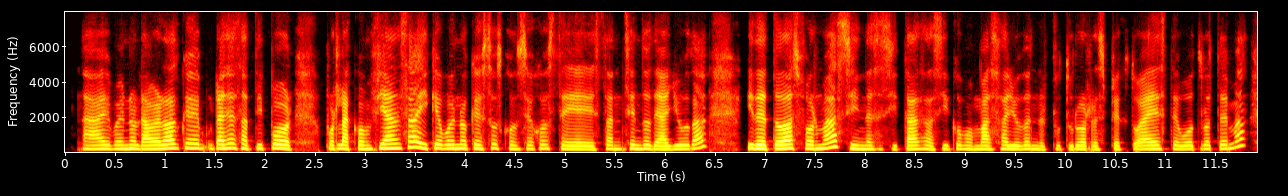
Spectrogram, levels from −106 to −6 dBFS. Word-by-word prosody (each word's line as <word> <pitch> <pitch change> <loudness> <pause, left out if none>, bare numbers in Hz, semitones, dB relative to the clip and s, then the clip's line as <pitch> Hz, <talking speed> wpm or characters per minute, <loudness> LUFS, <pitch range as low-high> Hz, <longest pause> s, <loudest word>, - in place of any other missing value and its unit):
Ay, 210 0 0
bueno, 210 +1 0
la 200 -1 +2
verdad 225 +4 +4
que 250 -1 +1
gracias 230 +2 +1
a 230 - +1
ti 220 +4 -3
por 220 -2 +2 0.3
por 215 +1 -3
la 215 -2 +4
confianza, 240 +8 +3
y 255 - +2
qué 235 +2 -1
bueno 225 0 0
que 225 - -2
estos 220 +1 -4
consejos 210 +2 -6
te 190 -3 0
están 195 +2 -4
siendo 215 +1 -1
de 195 - +1
ayuda. 205 - +1 0.4
Y 230 - +1
de 220 -1 +7
todas 220 +2 +5
formas, 230 +9 +2
si 220 -3 0
necesitas 195 +1 -2
así 195 0 -4
como 200 +1 -4
más 195 +2 -1
ayuda 195 0 +1
en 195 -1 -2
el 175 - -6
futuro 190 +1 -3
respecto 185 0 -7
a 190 +1 +3
este, 205 0 -1
u 190 - -2
otro 200 +1 -4
tema, 240 - -3
210 Hz, 210 wpm, -25 LUFS, 195-225 Hz, 0.4 s, de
